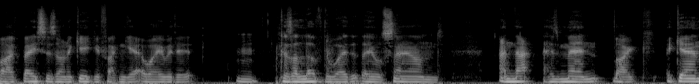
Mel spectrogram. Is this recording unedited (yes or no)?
yes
